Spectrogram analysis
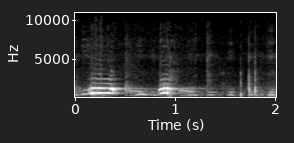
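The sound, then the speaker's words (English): Monkey calls: two loud, wavering hooting cries in quick succession, followed by softer chattering calls and a couple of sharp clicks. No one speaks. “Oh, I sent monkey sounds.”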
